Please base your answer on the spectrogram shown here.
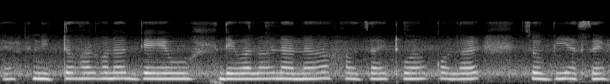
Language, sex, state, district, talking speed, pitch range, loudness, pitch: Assamese, female, Assam, Kamrup Metropolitan, 90 wpm, 255-270 Hz, -15 LUFS, 260 Hz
